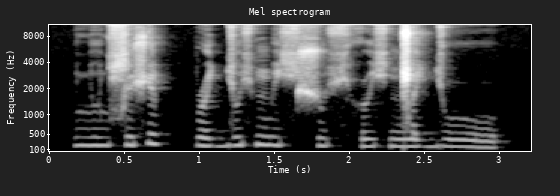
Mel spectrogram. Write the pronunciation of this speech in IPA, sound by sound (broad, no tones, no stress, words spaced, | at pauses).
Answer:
ʎuʎɕɯçɽi pːə˞ɟoçmiç ʃuçhɯçŋ͡ǁə ɟu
